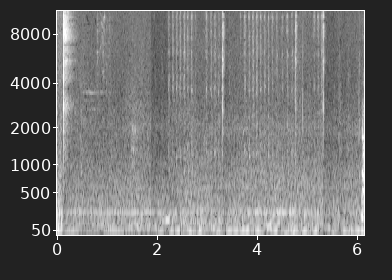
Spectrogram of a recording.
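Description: Sewing scissors snip through fabric to cut out strap pieces for a flutter top, a series of close, crisp cuts and blade clicks in irregular rhythm, with no talk.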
